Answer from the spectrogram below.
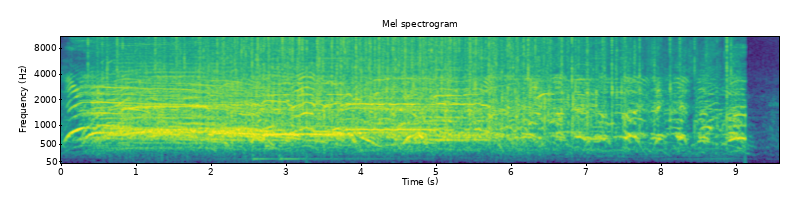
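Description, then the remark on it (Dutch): A large protest crowd gathered outside the door of Waku Waku in the Netherlands cheers and shouts loudly and continuously, a dense roar of many voices with whoops and some clapping, fading out abruptly at the end. “en na al het gedreig zeggen deze ondernemers, weet je wat, we starten een kort geding en we gaan met al deze mensen, want het wordt vanavond nog veel en veel drukker, gaan we de druk opvoeren en laten zien dat Nederland er helemaal klaar mee is.”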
